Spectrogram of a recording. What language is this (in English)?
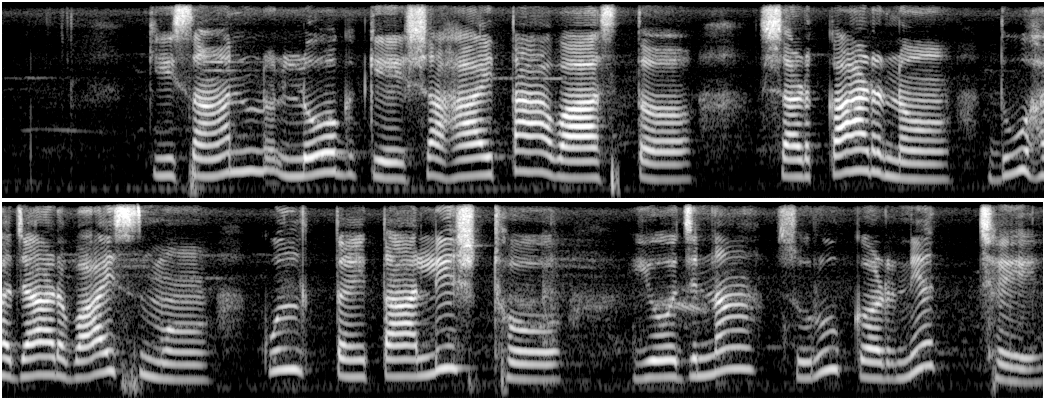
Maithili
